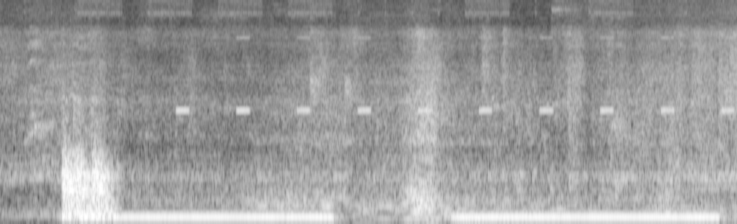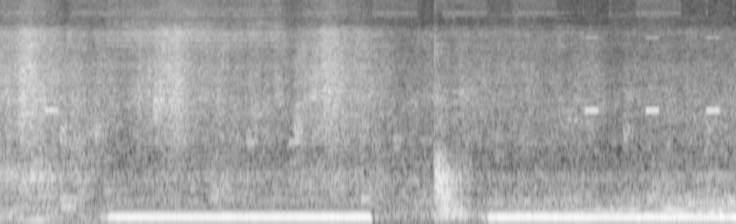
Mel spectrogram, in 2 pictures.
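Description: A bus engine drones steadily, cutting in and out.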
